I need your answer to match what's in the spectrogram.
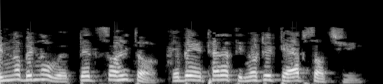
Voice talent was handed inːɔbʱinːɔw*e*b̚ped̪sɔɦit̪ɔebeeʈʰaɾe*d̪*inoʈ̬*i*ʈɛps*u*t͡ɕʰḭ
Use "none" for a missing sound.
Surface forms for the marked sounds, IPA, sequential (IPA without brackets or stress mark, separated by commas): e, t̪, i, ɔ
